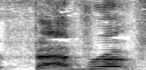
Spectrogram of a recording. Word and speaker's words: Favre: Favre? Favre? Favre? – Favre. Favre. Yeah. Okay. It's like the cheese.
